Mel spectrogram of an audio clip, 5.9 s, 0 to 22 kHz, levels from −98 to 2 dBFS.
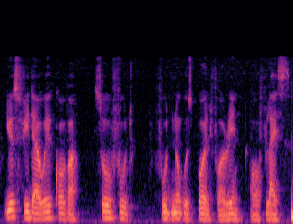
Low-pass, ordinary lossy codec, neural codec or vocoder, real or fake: none; none; none; real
